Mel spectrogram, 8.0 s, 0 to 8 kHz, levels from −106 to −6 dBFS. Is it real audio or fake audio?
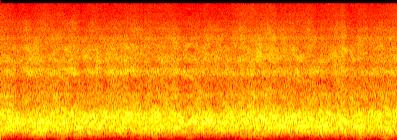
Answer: fake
